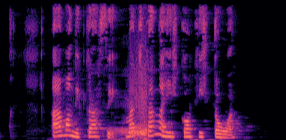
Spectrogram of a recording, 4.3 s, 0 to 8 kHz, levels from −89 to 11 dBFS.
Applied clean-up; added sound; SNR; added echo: classical method WPE with log-MMSE.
